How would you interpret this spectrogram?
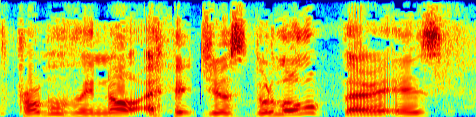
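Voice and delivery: amused and laughing, the second phrase slowed. Real, not acted. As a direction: let the laugh carry the words. Laughing at choosing anger.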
